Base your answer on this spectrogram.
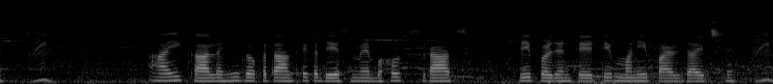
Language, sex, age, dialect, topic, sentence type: Maithili, male, 18-24, Bajjika, banking, statement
